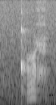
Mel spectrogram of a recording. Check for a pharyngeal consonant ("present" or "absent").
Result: present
